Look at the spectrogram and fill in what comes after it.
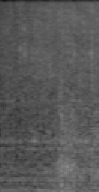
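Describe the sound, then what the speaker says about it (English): A stormy coastal scene in Elder Scrolls Online: High Isle gives off a steady roar of wind and rough sea with rain. The noise is dense and continuous, swelling slightly midway, with no voices. "No ship can reach us through this storm."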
